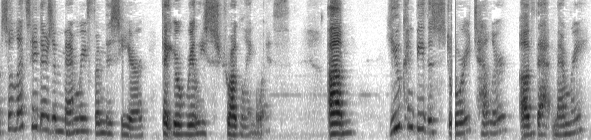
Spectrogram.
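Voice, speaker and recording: A woman from Hong Kong and Brazil, a filmmaker guest, explaining her ideas thoughtfully in a hoarse voice. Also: on the high side, rough recording. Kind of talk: interview answer.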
